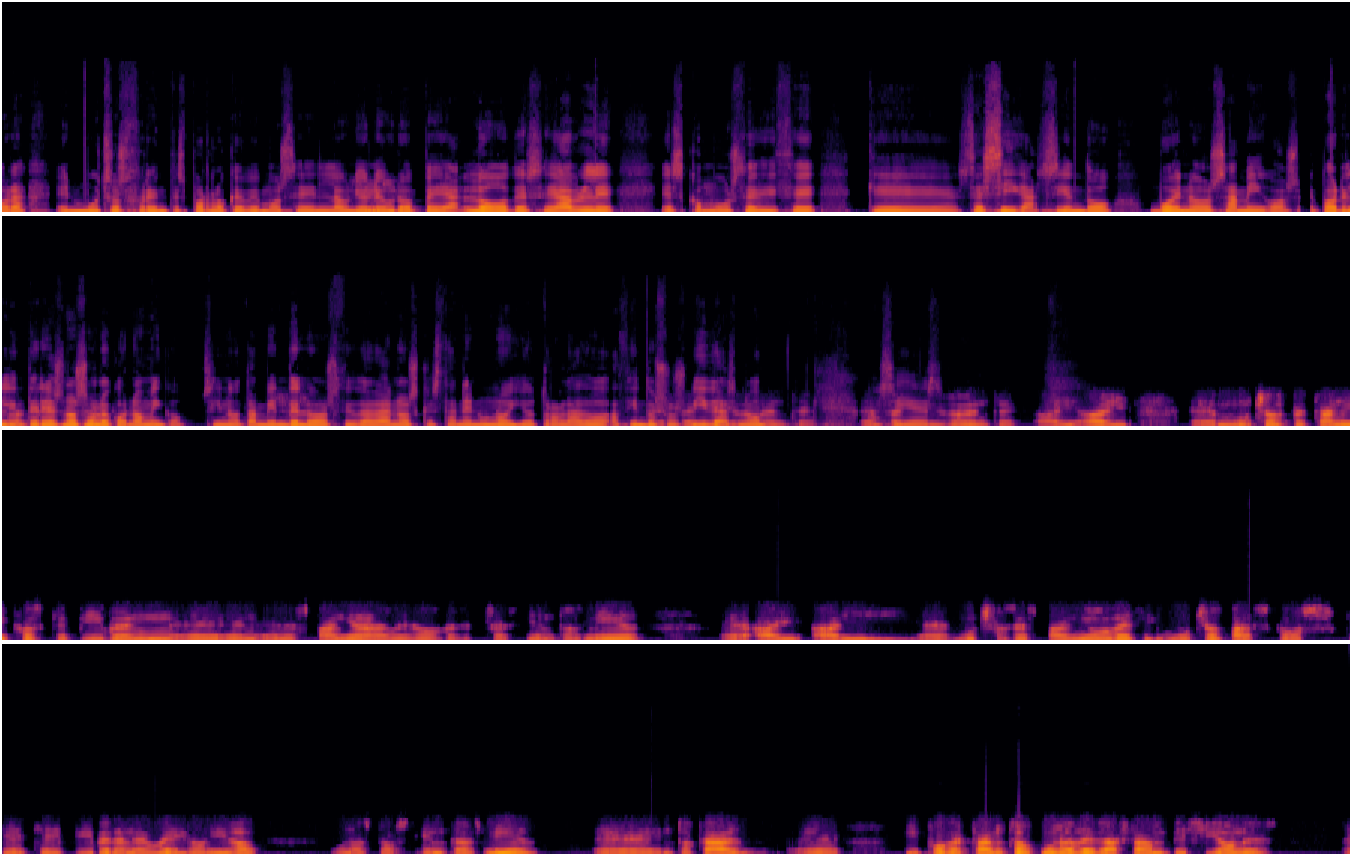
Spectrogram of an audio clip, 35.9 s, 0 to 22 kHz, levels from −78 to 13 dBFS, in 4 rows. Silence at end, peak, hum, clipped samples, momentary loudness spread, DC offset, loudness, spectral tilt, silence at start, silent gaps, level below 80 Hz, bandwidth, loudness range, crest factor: 0 s; 0 dBFS; none; under 0.1%; 13 LU; under 0.1%; -20 LUFS; -7 dB/octave; 0 s; none; -52 dBFS; 14 kHz; 6 LU; 20 dB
